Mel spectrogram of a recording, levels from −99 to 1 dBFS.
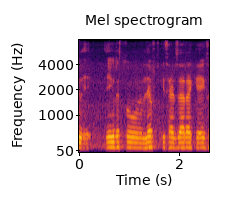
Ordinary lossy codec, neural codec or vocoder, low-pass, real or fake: none; none; none; real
